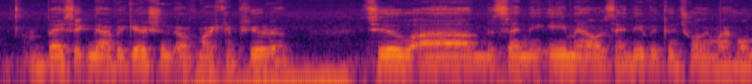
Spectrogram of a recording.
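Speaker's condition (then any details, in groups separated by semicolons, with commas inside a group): ALS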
